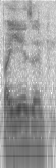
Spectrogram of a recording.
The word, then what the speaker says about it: Bayesian: Und nennt man Bayesian? Bayesian? Spricht man das so aus? Bayesian? Ja, so ähnlich.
